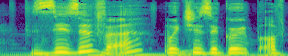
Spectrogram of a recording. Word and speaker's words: zyzzyva: It's spelled Z-Y-Z-Z-Y-V-A. Ziziva.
